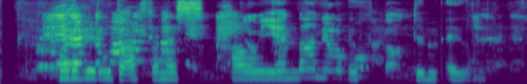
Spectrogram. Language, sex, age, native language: Icelandic, female, 15, Icelandic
